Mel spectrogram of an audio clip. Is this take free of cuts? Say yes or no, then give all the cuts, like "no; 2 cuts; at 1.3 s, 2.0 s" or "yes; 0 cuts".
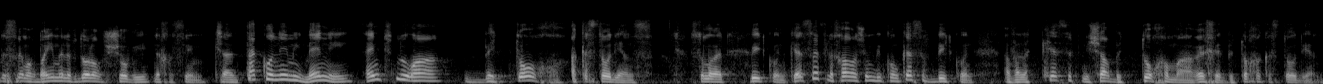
no; 3 cuts; at 2.1 s, 3.6 s, 7.5 s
